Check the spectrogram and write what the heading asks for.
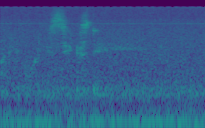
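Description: A woman whispering faintly under her breath, two short soft whispers about half a second and a second in, over quiet room tone.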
